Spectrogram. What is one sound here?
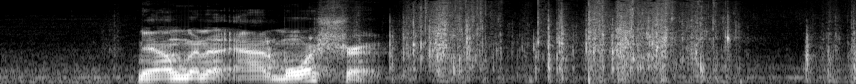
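Dry seasoning pours and rattles into the pot of water.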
